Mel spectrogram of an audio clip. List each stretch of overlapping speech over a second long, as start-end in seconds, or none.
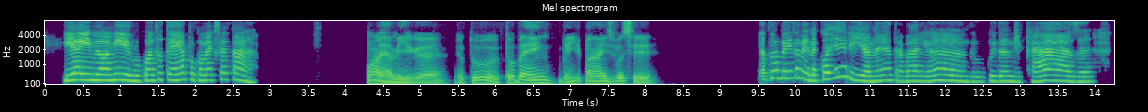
none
